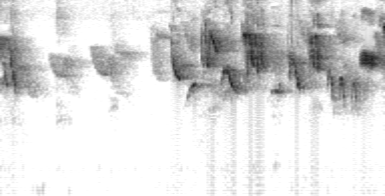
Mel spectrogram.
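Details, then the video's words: Common iora, a cage bird recorded as a model for others to learn from: quiet sliding whistles, then a loud dense burst of rapid buzzy and whistled notes, about two to three per second. "Burung Senger gacor buat masteran"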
